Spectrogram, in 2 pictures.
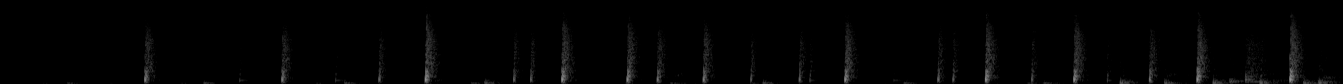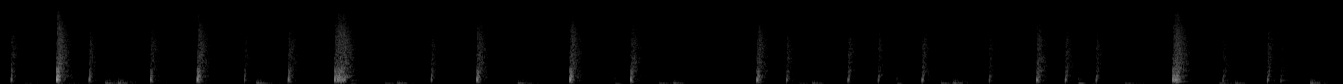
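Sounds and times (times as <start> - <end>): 
snare drum recorded from the bottom: 2.8 - 17.1, 17.8 - 18.4, 19.2 - 20.2, 21.0 - 24.6, 25.2 - 26.8.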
